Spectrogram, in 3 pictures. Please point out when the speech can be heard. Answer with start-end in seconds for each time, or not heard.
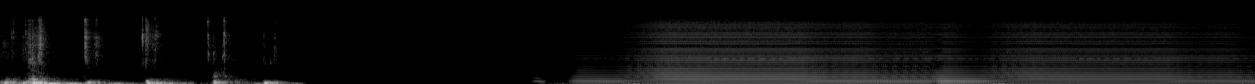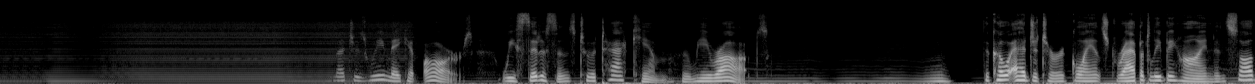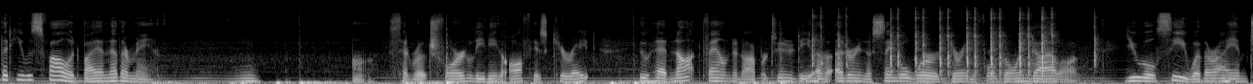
15.8-20.3, 22.4-26.8, 28.6-37.5.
